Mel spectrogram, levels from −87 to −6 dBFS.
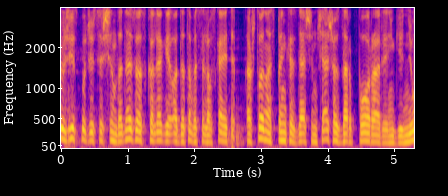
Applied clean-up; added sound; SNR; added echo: neural separator model SepFormer DNS4.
